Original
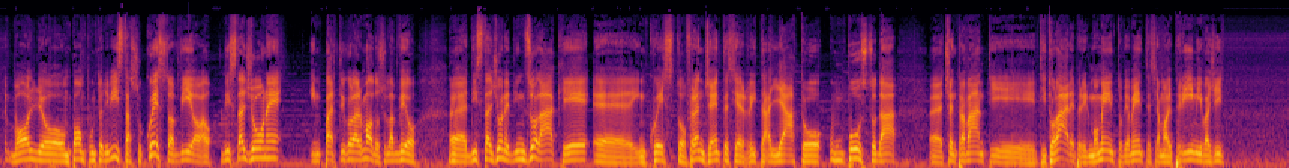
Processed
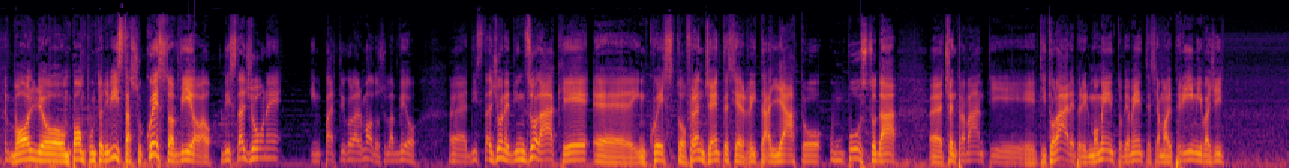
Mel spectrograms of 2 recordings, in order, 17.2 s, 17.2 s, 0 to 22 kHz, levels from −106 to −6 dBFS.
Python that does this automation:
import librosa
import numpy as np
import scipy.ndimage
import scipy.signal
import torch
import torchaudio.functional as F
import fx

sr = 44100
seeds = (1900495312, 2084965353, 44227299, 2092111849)

y = fx.gain(x, sr, db=fx.steps((0.0, -3.0), (2.59, -9.5), (3.44, -19.0), (6.52, -7.5), (10.63, -15.0), (11.47, -6.0), (12.8, -16.5), (13.66, -9.5)))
